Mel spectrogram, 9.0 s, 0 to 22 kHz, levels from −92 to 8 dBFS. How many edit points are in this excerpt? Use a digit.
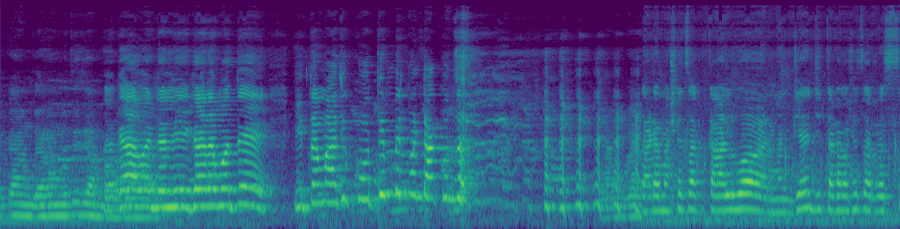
1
